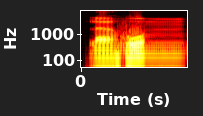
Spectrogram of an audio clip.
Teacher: maka masukkan suara mim yang pertama pada mim yang kedua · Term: idgham mimi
